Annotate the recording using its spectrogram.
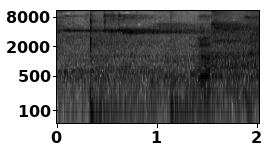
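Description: A basketball bouncing once on the floor about a third of a second in, a single dull thump, with a faint steady high whine underneath.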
